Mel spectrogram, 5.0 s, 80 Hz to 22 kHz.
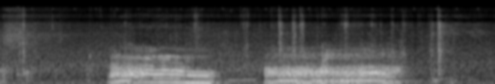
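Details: A puppy playing in a kennel courtyard on 30 January 2013, 14 °C; two sustained harmonic growls, each about a second long, rising slightly then falling, with light knocks around them.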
